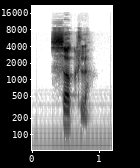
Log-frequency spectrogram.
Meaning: 1. plinth, pedestal, socle 2. basis, foundation, core idea 3. basement (mass of rock underlying sedimentary cover)
- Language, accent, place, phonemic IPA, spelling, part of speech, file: French, France, Lyon, /sɔkl/, socle, noun, LL-Q150 (fra)-socle.wav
